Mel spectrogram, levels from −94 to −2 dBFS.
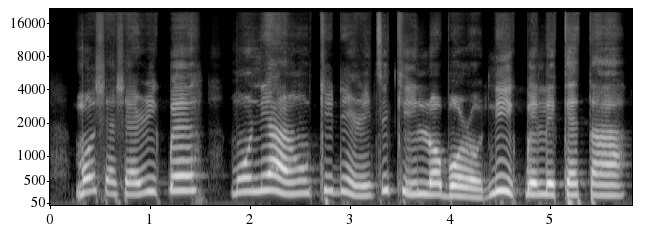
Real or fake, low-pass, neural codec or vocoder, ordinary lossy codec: fake; none; autoencoder, 48 kHz, 128 numbers a frame, DAC-VAE, trained on Japanese speech; none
